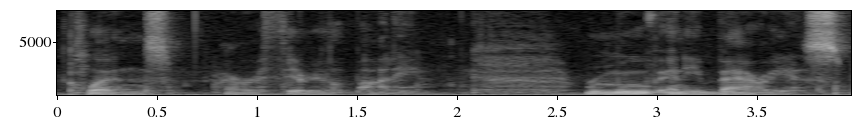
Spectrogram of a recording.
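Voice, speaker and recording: A man softly guiding an ASMR reiki session, half-whispering slowly and checking in with "okay?". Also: a bass voice, expressive, slight background noise. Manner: whispery, slow and soothing, frequent "okay?" check-ins. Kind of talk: soft-spoken ASMR guided session.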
